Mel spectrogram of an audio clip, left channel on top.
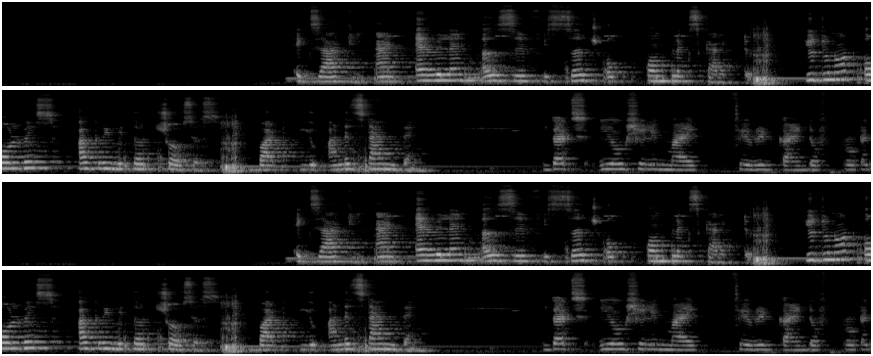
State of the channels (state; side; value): identical; both; correlation 1.00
